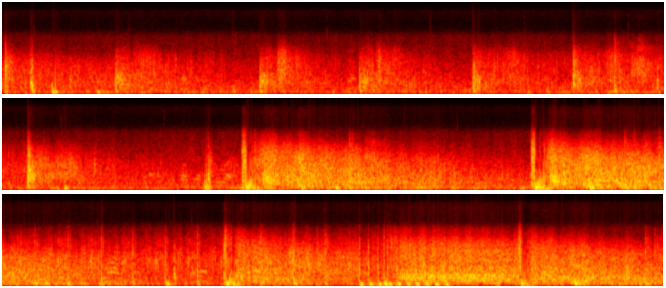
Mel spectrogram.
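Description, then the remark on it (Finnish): Finnish artillery and grenade launchers boom again and again amid crackling bursts of Finnish infantry rifle and machine-gun fire, returning heavy fire on Russian positions and building into a loud, continuous roar of battle with no voices. “Jalkaväkemme aseet laulavat ja tykistämme ja granaatin heittimemme yhtyvät konserttiin.”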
